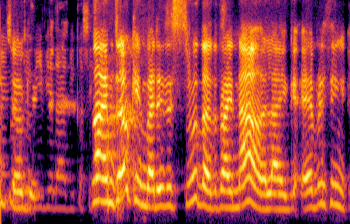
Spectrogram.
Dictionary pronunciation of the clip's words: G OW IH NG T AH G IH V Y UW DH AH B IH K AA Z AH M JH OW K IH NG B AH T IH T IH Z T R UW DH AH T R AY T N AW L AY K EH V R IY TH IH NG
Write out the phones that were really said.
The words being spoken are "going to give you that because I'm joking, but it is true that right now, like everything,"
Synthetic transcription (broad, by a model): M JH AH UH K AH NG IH AA AH M JH OW K IH NG B AH T IH T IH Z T R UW DH AH T R AY T N AW L AY K EH V R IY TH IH NG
